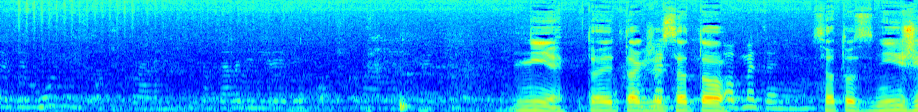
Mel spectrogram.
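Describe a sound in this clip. A middle-aged man speaks calmly into microphones in a room with some echo.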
